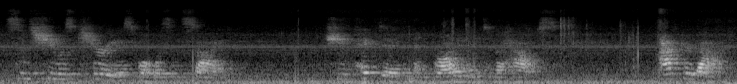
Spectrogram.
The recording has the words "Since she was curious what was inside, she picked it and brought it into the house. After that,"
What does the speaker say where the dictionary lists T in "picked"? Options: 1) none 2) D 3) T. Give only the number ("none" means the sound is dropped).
3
